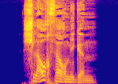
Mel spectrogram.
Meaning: strong dative masculine/neuter singular of schlauchförmig
- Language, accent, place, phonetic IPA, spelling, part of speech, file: German, Germany, Berlin, [ˈʃlaʊ̯xˌfœʁmɪɡəm], schlauchförmigem, adjective, De-schlauchförmigem.ogg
